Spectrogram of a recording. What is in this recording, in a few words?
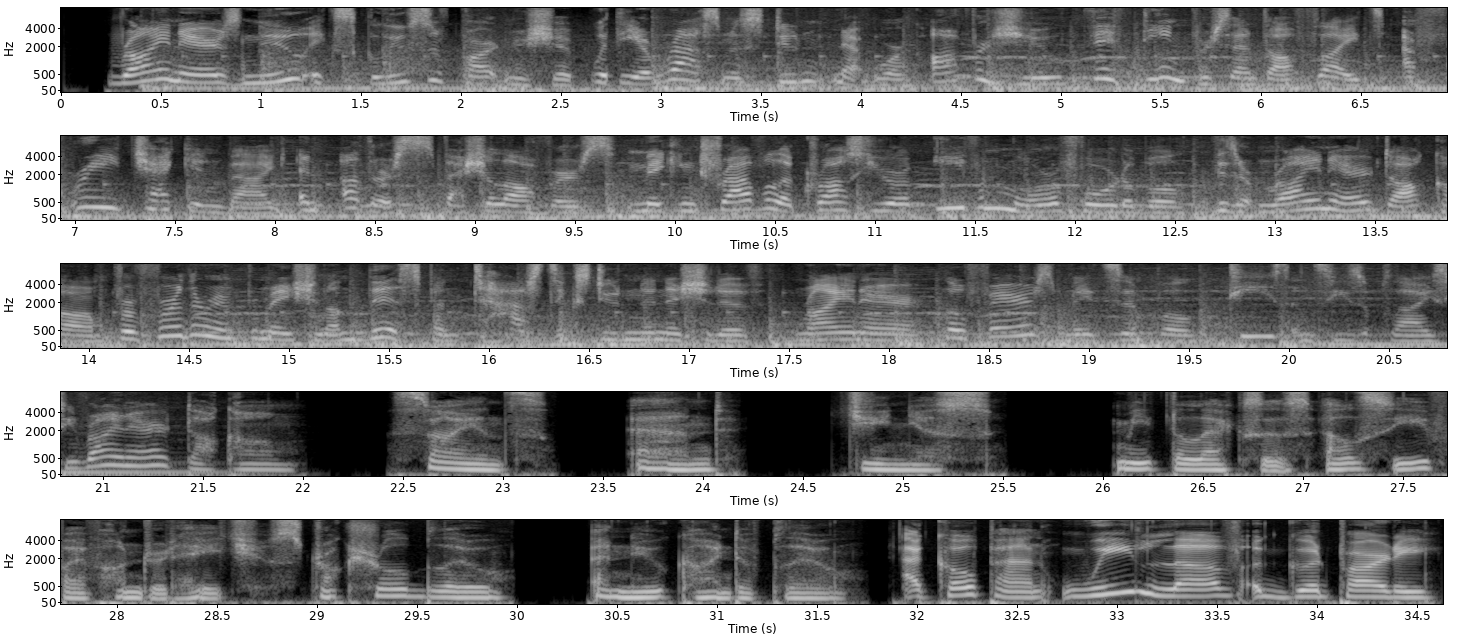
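English UK, female, mix; Fremdtake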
